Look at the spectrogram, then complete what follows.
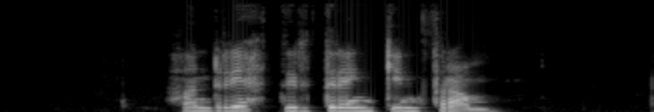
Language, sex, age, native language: Icelandic, female, 40-49, Icelandic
